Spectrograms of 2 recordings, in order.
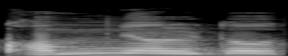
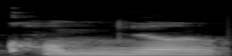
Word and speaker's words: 검열: 따라서 3년 되고 또 밑에는 36이고, 자, 검열도 두 가지가 모두 되죠. 검열, 검열 두 가지 발음이 모두 됩니다.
